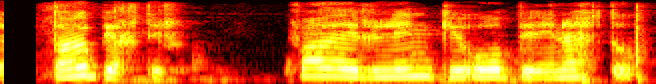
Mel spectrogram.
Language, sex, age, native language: Icelandic, male, 11, Icelandic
